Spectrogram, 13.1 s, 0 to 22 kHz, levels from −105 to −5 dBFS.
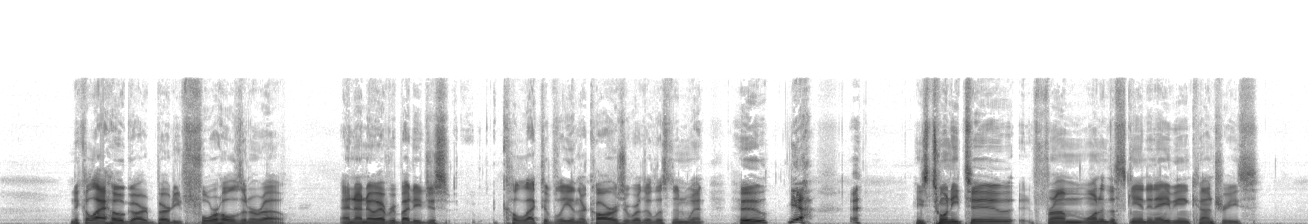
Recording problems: none

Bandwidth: 14.5 kHz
